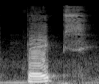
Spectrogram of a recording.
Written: Pepsy

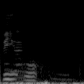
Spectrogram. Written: biuu

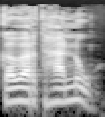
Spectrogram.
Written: kawar taha nuw

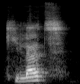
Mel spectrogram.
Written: kylatz

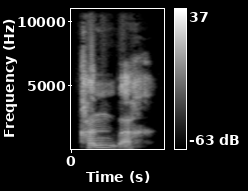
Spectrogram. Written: qanbaj

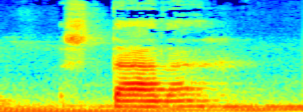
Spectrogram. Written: shtada

